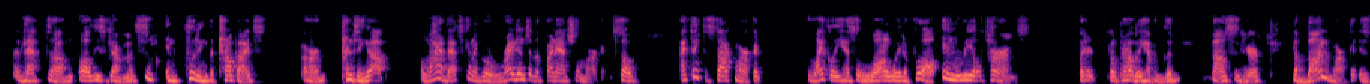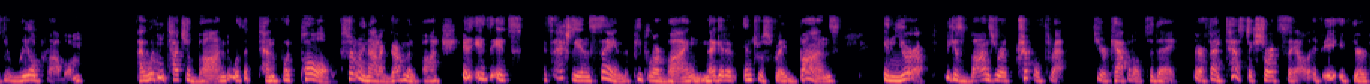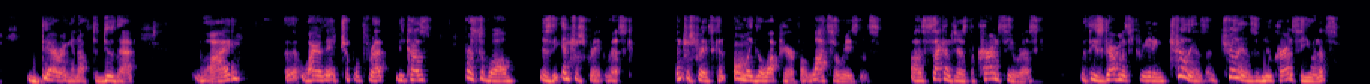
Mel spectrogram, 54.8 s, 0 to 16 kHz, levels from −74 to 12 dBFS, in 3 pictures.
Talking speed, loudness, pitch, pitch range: 165 wpm, -19 LUFS, 185 Hz, 165-220 Hz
